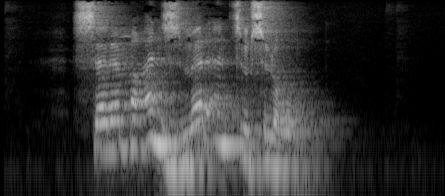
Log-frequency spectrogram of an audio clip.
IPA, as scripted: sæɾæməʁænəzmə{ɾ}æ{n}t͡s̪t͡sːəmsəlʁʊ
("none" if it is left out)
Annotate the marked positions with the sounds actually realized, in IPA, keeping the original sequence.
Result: ɾ, n

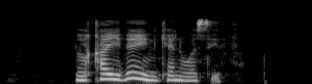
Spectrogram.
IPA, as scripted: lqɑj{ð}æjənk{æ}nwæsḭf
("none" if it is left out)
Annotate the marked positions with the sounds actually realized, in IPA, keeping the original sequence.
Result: ð, æ

